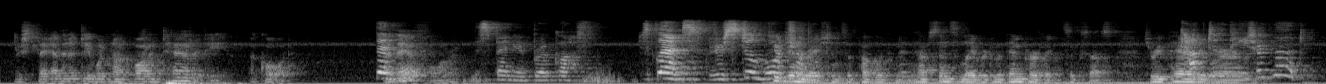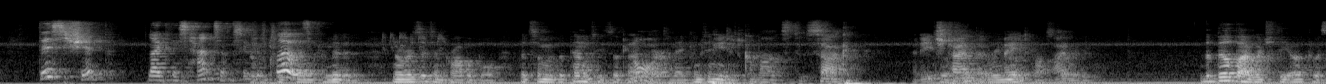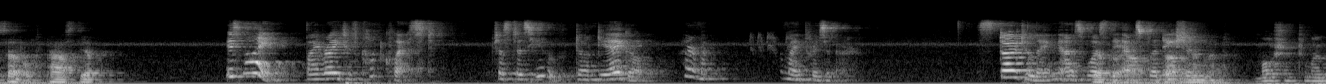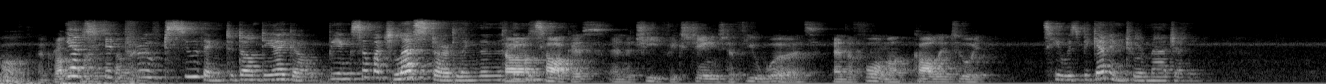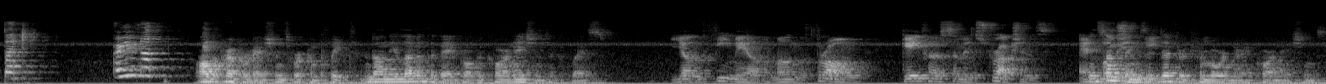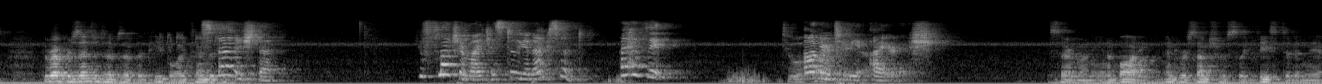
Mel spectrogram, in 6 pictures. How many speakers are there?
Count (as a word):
three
